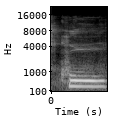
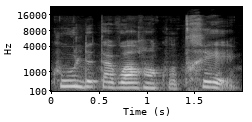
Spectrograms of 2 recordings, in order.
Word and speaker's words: cool: ago it's very common but it's also pronounced with a french accent so it's the same ooh sound as in vu and bonjour and it's the same l sound as in so the back of your tongue is flat now a lot of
